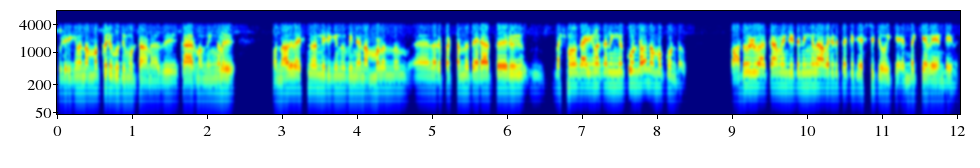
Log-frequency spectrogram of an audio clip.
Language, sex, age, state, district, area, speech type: Malayalam, male, 45-60, Kerala, Kozhikode, urban, conversation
